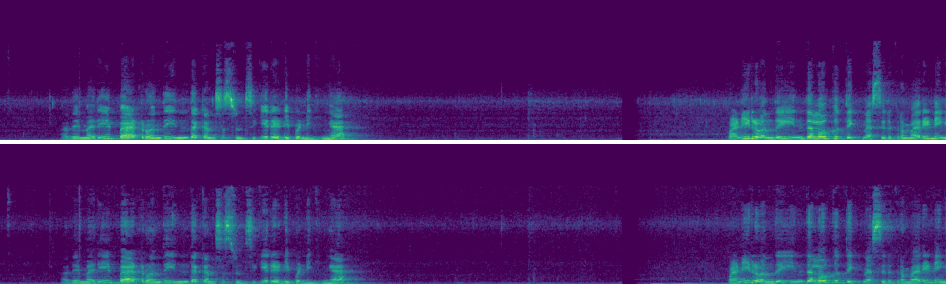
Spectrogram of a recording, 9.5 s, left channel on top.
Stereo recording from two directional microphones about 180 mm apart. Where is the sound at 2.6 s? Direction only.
15° left (ahead or behind).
